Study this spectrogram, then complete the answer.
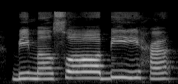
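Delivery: slow बिमसाबीहा with a lengthened बी; measured, chanted बिमसाबीहा; long madd. Shown as a demonstration. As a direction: hold the ee in बिमसाबीहा. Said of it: "या मद्दा बनेगी".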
